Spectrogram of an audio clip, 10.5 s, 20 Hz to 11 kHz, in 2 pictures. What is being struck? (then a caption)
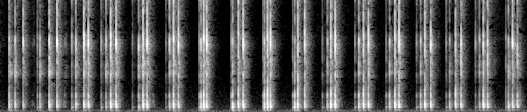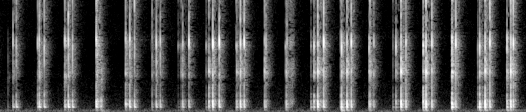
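Bamboo back of an oval hairbrush. Long nails scratch and tap the solid bamboo back of an oval hairbrush held by its handle. About 39 quick, dry, bright strokes and taps come in an uneven run of three to four per second. Each is short and thin, with almost no low end and no ring after it.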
